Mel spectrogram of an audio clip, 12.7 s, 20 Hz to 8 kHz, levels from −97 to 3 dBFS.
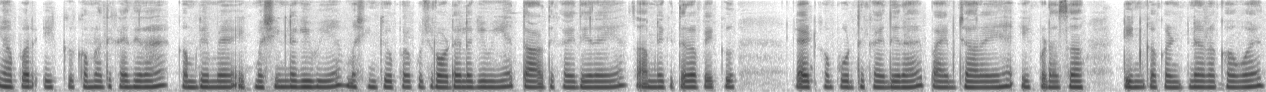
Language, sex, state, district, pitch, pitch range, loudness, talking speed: Hindi, female, Bihar, Jahanabad, 195 Hz, 190-200 Hz, -30 LUFS, 250 wpm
